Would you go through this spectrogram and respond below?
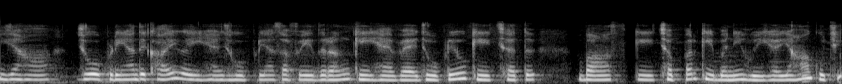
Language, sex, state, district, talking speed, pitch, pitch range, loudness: Hindi, female, Chhattisgarh, Bastar, 170 wpm, 220 Hz, 210-230 Hz, -15 LUFS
